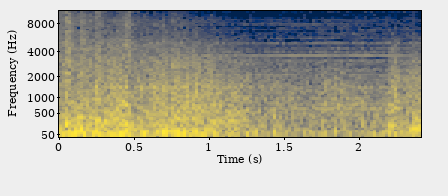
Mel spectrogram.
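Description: Deep, continuous rumbling of thunder rolls through a frightening storm in the Alps amid freezing cold, heavy in the low end with a noisy wash above, staying loud and steady without any voices.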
